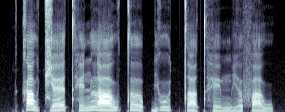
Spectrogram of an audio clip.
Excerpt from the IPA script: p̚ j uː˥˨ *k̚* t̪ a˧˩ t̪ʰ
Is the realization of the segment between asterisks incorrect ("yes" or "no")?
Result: yes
